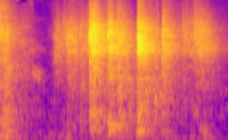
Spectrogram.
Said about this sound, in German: ja, Hund, du musst dich schütteln.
